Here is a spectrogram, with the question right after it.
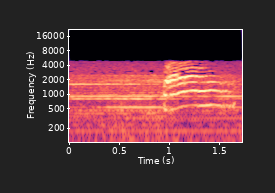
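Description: Cats meow in an old-time radio mystery drama: a drawn-out, wavering meow rises over a steady humming background, moderately close, with no talking.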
